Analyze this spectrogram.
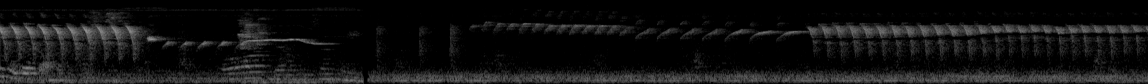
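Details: White-headed munia singing a canary-learned song: a high rapid trill, a warbled descending phrase, a sharp click, then series of slurred high notes building into another long fast trill.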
